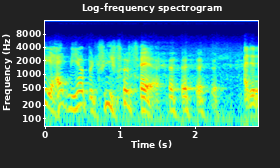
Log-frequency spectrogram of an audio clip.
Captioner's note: chuckles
